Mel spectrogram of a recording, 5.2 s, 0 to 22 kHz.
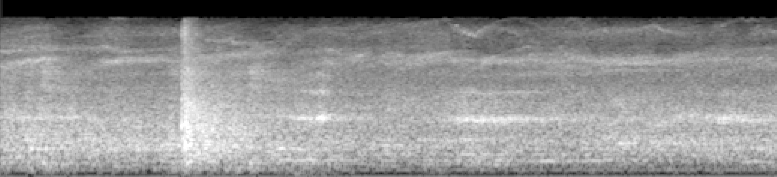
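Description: Electric USGT RC race cars with 21.5-turn brushless motors running laps together: several motor whines swell and fade as cars pass, over a steady bed of motor and tyre noise. A sharp knock about a second in is the loudest sound, with a smaller one about a second later.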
